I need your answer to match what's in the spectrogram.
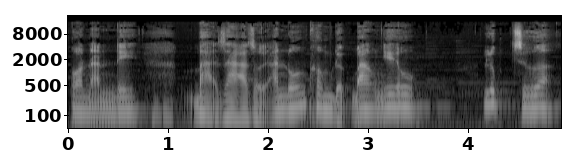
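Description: A man's voice: medium pitch, expressive, measured pace, gravelly, mellow, faint music behind, voice pushed up. A man voicing a frail, timid old village grandmother with a trembling voice. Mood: gentle. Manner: quavering, timid.

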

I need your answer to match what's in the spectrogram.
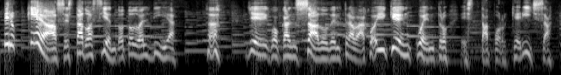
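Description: A man's voice: on the high side, sing-song, a little slow, pushed and bright, soft background music, full character voice. A man voicing a bossy, grumbling husband who scolds his wife in a children's radio story. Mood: scolding. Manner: scolding, demanding.

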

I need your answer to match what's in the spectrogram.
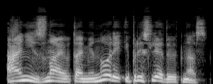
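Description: A man voicing a beaten female journalist, hoarse and short of breath. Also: on the high side, lively intonation, fairly quick, dry recording. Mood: urgent pleading.

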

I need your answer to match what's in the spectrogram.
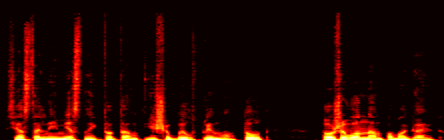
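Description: A man's voice: on the low side, lively intonation, normal speed, breathy edge, no room sound, lo-fi sound. A man narrating an audiobook in the first person, casual and slangy.

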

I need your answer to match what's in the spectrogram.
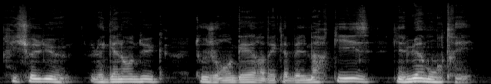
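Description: A man's voice: medium pitch, moderate pace, dark tone, husky, close to an everyday voice. A man reading the part of an aristocratic marquis in an audiobook, mocking and self-assured. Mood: smug.

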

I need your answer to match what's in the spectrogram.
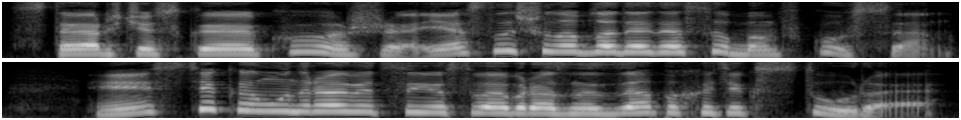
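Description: A woman voicing a refined, sinister male ghoul gourmet in a storybook reading, slow and theatrical. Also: high-pitched, lively intonation, darkish tone, clean tone. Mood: savoring. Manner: slow, savoring, theatrical delivery.

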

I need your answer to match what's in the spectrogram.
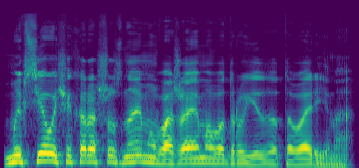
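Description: A man's voice: mid-range voice, animated, normal speed, smooth, voice pushed up, natural voice. A man voicing a jovial, ingratiating male gnome merchant in an audiobook, sweet and coaxing. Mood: sly. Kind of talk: audiobook character voice.

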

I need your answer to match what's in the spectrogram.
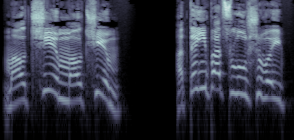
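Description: A woman plays a cheeky young boy, pushing her voice above her natural pitch into something high, exaggerated and very animated. She speaks a little slowly with a fairly bright tone. The studio sound is clean, with no room sound.

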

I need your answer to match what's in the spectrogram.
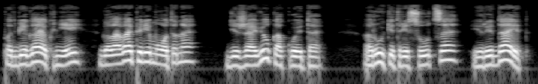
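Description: A woman's voice: fairly low pitch, measured pace, mellow. A woman narrating a first-person novel as an audiobook, reading in a tense, dramatic way.

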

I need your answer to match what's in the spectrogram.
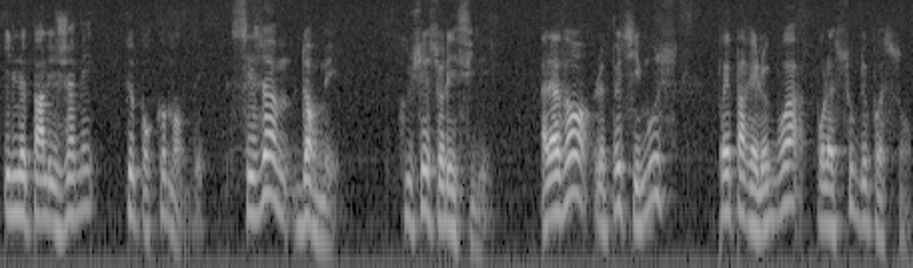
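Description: Man reading a classic tale, mellow tone. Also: a little high, animated, moderate pace. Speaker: audiobook reader. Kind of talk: literary narration.

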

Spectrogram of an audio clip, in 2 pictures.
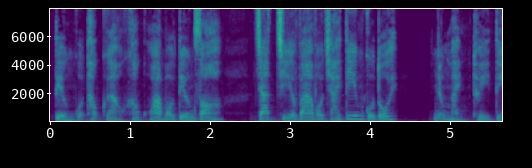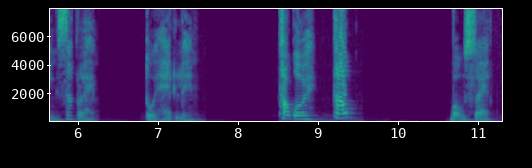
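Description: A woman telling a dramatic first-person story in a steady narrating voice. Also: sits low, normal speed.

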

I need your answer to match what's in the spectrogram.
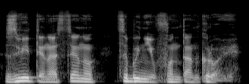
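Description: A man reading a crime thriller aloud as an audiobook narrator, in a measured, even storytelling delivery. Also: medium pitch, creaky, dry recording, clean studio sound. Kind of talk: scripted narration.

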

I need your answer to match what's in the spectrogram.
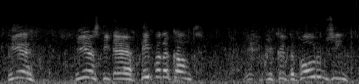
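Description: An actor playing a bold, eager boy adventurer in a Dutch audio drama, stammering and repeating words under strain. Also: very high-pitched. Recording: noisy recording with rushing water.

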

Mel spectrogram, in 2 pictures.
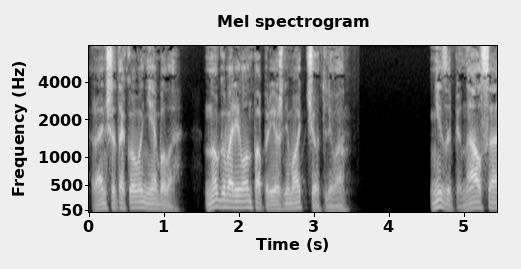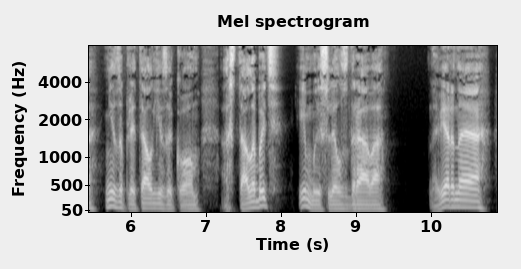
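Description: A man narrates a first-person audiobook in a measured, wry way. His voice is very low and the booth sound is dry and close. The reading is steady and scripted. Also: breathy edge, no echo.

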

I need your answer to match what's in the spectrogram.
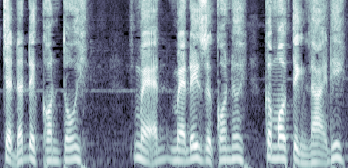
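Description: A man's voice: on the high side, lively intonation, fast talker, darkish tone, pitched above the performer's own voice. A man voicing a distraught village mother who calls out and wails over her son. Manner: wailing, pleading.

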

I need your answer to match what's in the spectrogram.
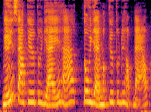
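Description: A woman voicing the jealous, possessive ghost of a young woman, squeaky and taunting. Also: racing, close to an everyday voice. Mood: scornful.

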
